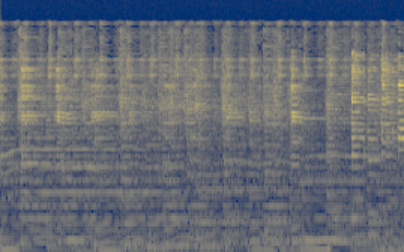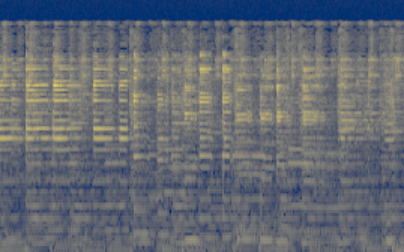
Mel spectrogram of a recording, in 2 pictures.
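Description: Country gospel band playing an instrumental passage, no singing, with a Telecaster-style electric guitar playing a lead line over bass, keyboard and acoustic guitar.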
